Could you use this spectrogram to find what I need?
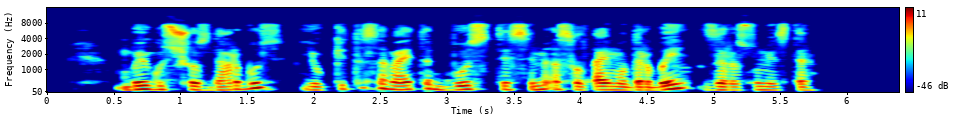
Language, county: Lithuanian, Kaunas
